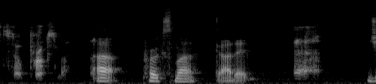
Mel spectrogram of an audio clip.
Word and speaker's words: Pruiksma: It's Pruiksma, like Brook, but with a P and an SMA at the end. So Pruiksma.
